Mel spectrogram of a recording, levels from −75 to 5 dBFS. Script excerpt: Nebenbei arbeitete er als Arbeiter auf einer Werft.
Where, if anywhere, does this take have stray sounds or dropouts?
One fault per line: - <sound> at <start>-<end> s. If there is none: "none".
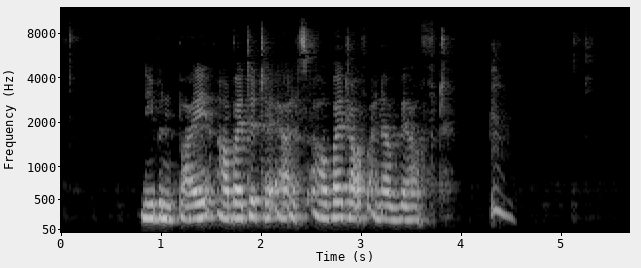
- throat clearing at 4.3-4.6 s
